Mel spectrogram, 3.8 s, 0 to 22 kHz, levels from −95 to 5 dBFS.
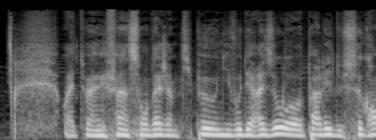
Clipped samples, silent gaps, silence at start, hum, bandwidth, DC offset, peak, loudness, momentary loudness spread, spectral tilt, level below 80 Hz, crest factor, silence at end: under 0.1%; none; 0.1 s; none; 16 kHz; under 0.1%; -2 dBFS; -16 LUFS; 12 LU; -6.5 dB/octave; -38 dBFS; 12 dB; 0 s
